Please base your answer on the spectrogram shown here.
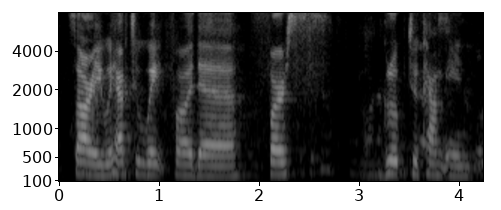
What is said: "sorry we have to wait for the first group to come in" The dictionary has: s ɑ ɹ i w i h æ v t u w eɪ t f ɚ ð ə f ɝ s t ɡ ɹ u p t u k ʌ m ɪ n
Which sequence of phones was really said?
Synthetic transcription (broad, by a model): s ɑ ɹ i w i h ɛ f t u w eɪ t f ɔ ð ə f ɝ s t ɡ ɹ u p t u k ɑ m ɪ n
